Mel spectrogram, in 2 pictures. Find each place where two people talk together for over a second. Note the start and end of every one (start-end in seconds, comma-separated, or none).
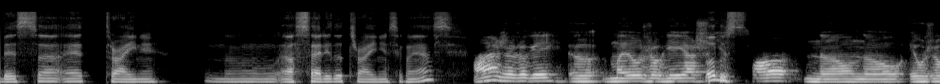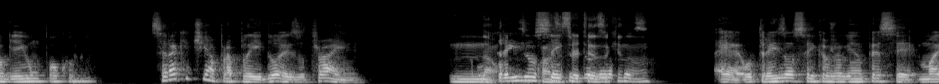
14.2-15.6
